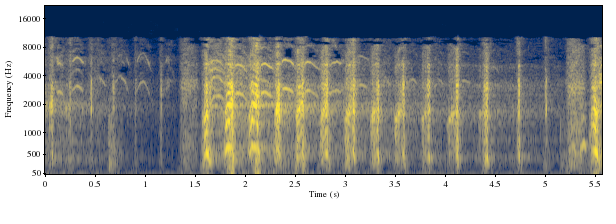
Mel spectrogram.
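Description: A dubbed laughter sound effect: a high-pitched laugh in short, evenly repeated bursts, about five a second, faint at first and louder from about a second and a half in.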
